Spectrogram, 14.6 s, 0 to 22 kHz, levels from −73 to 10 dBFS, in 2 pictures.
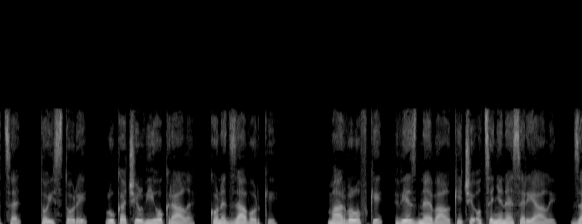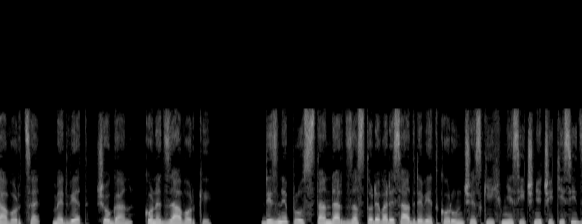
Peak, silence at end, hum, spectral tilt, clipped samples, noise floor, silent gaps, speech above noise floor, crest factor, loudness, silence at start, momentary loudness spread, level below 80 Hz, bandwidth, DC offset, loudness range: -6 dBFS; 0 s; none; -5 dB/octave; under 0.1%; under -90 dBFS; none; over 70 dB; 16 dB; -20 LUFS; 0.05 s; 9 LU; -54 dBFS; 12 kHz; under 0.1%; 2 LU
